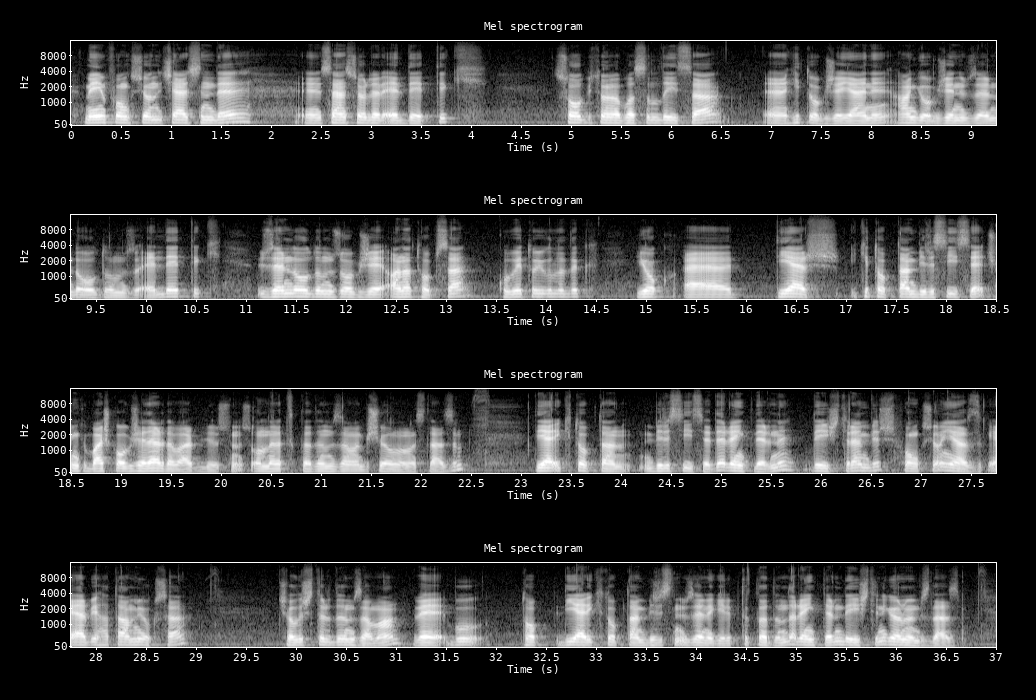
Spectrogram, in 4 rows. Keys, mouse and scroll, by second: 29.0-30.5 drag.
